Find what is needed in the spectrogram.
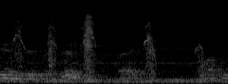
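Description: A man's voice speaking quietly, the words not clear enough to make out.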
